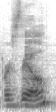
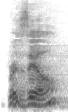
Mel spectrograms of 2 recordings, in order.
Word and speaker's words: Brazil: I was looking at Brazil and I said in Brazil Zil part is the strong syllable so you can see that here Brazil Brazil Zil is the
